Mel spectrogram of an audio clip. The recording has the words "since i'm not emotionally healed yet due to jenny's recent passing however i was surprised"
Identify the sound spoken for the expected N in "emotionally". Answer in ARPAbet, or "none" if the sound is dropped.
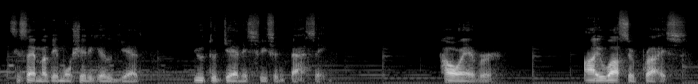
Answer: none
